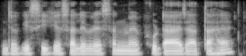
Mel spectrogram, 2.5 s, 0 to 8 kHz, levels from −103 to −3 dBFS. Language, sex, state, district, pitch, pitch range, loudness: Hindi, male, Jharkhand, Deoghar, 100 Hz, 95-105 Hz, -18 LUFS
